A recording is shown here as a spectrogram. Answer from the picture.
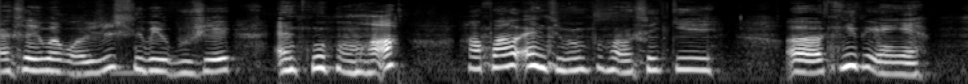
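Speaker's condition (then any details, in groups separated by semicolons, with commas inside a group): Cerebral palsy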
